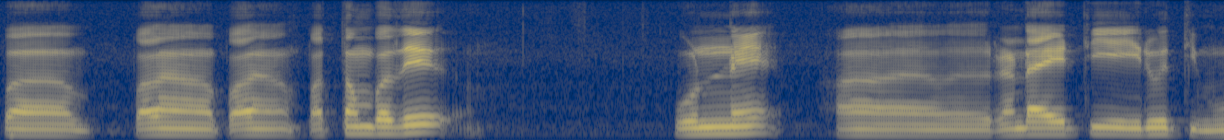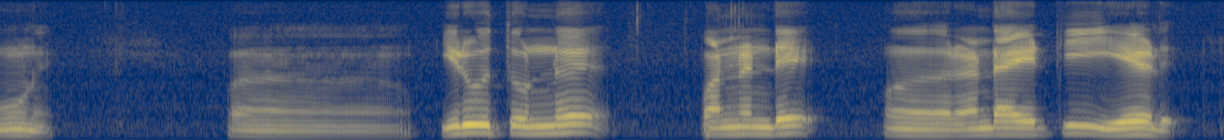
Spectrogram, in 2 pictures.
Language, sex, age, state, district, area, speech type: Tamil, male, 60+, Tamil Nadu, Erode, urban, spontaneous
